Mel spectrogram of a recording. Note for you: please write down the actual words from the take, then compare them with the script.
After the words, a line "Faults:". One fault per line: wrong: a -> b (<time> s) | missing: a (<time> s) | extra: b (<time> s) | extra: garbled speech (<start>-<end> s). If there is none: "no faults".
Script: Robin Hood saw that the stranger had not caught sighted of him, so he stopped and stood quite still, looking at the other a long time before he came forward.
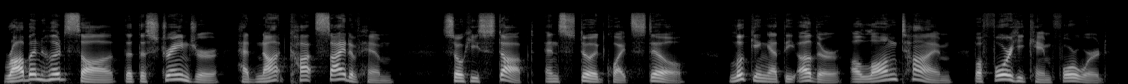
Robin Hood saw that the stranger had not caught sight of him, so he stopped and stood quite still, looking at the other a long time before he came forward.
Faults:
wrong: sighted -> sight (3.2 s)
